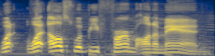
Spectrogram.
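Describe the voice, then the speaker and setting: A man's voice: sits high, lively intonation, moderate pace, sharp tone, soft background music. A man from Canada with a slight Chinese accent, who speaks English as a second language, hosting a livestream and reading chat messages aloud in a rambling, blunt, profane way. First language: not English. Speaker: livestream host.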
